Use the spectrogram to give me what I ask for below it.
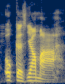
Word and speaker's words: Okayama: Gary said it right. I think I got to give him like some kind of applause or something. Yeah, you just got to say it in the Japanese style.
